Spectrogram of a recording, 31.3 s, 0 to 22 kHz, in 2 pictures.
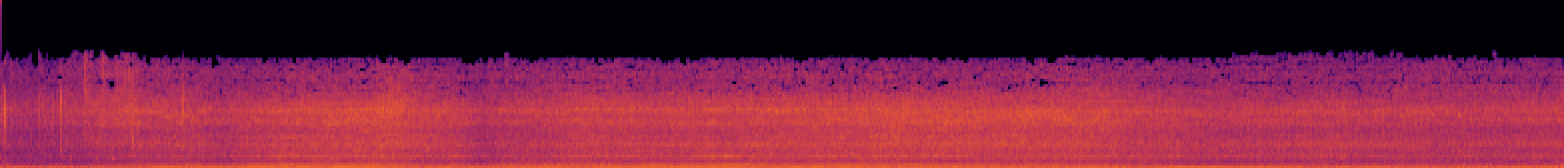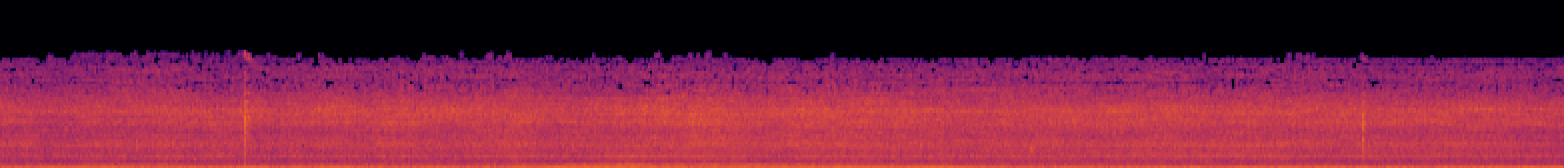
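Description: A 1989 Chevrolet Chevette 1.6 SL's four-cylinder engine, heard from inside the cabin, pulling the car along. Its revs climb over the first four seconds, drop sharply, and climb again. They drop again about eleven seconds in, then settle into a steady cruise with a brief swell and fall later on.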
